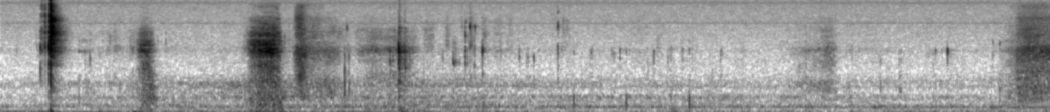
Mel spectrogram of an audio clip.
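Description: A cigar cutter clips the end of a Nicaraguan cigar: a couple of sharp close snips early on, followed by faint handling rustles and quiet background hiss.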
